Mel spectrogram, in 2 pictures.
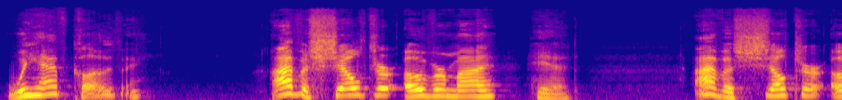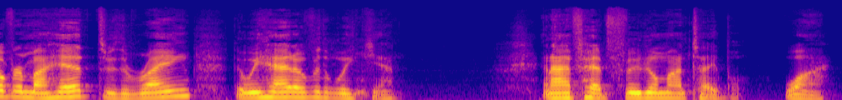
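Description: A middle-aged man with a raspy voice from allergies, preaching a folksy, emphatic sermon with slow drawn-out stresses. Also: on the high side, fairly bright tone. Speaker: pastor.

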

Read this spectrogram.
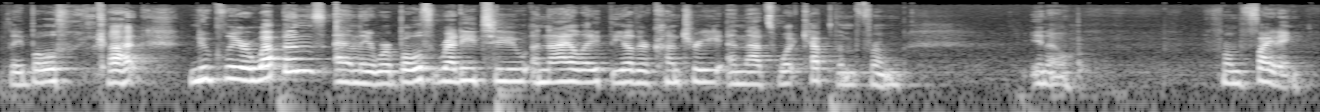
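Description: A middle-aged woman preaching a sermon, her pitch sitting in an ordinary middle range. She talks to the congregation in a conversational way and keeps asking whether they follow. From Pakistan. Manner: conversational, rhetorical tags.

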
